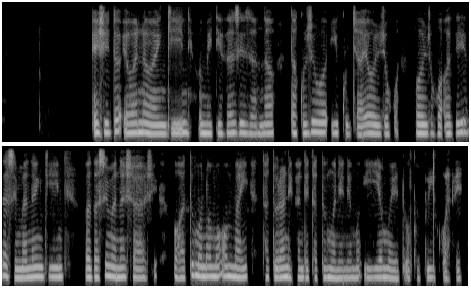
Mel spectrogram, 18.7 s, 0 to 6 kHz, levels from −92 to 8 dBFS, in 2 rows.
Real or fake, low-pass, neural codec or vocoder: fake; 5.4 kHz; vocoder, 44.1 kHz, 80 mel bands, Vocos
